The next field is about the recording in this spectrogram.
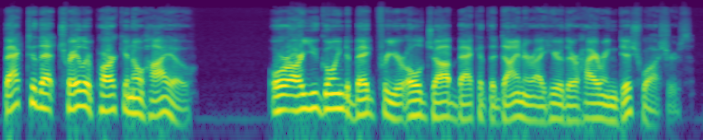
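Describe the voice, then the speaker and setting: A man's voice: mid-range voice, very animated, unhurried, slightly rough, no room sound, clean studio sound, voice pushed up. A man voicing a spiteful, scornful older woman, a sneering mother, in audiobook dialogue. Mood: mocking. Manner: scornful, muttering and scoffing.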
